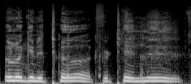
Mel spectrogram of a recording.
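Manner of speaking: high, loud mocking put-on voice; Phil imitating the internet. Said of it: "my impression of Phil's impression of the internet".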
